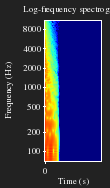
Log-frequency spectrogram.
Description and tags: Synth Bass 015
A collection of Samples, sampled from the Nord Lead.
bass, nord, synth, lead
